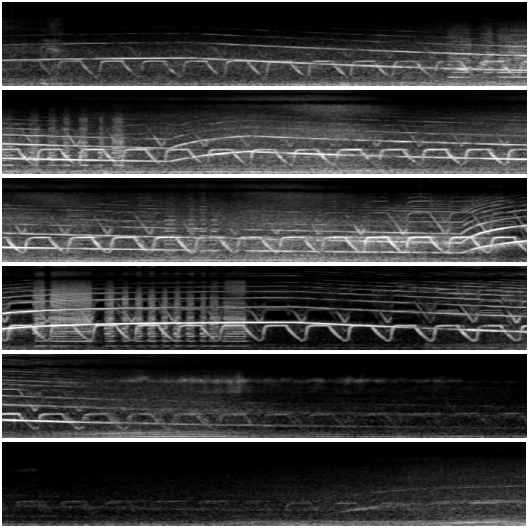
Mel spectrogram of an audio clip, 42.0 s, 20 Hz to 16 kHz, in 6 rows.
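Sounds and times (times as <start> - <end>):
electronic siren fast tone: 5.7 - 35.7
air horn blasts: 6.0 - 9.0, 16.1 - 17.3, 21.5 - 24.4.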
